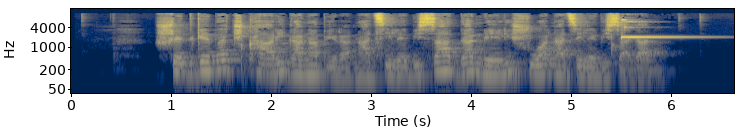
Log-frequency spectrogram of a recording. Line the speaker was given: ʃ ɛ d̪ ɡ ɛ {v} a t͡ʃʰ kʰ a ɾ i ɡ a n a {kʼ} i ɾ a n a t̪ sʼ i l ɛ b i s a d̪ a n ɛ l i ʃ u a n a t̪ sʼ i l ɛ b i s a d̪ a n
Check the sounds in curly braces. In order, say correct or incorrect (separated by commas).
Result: incorrect, incorrect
